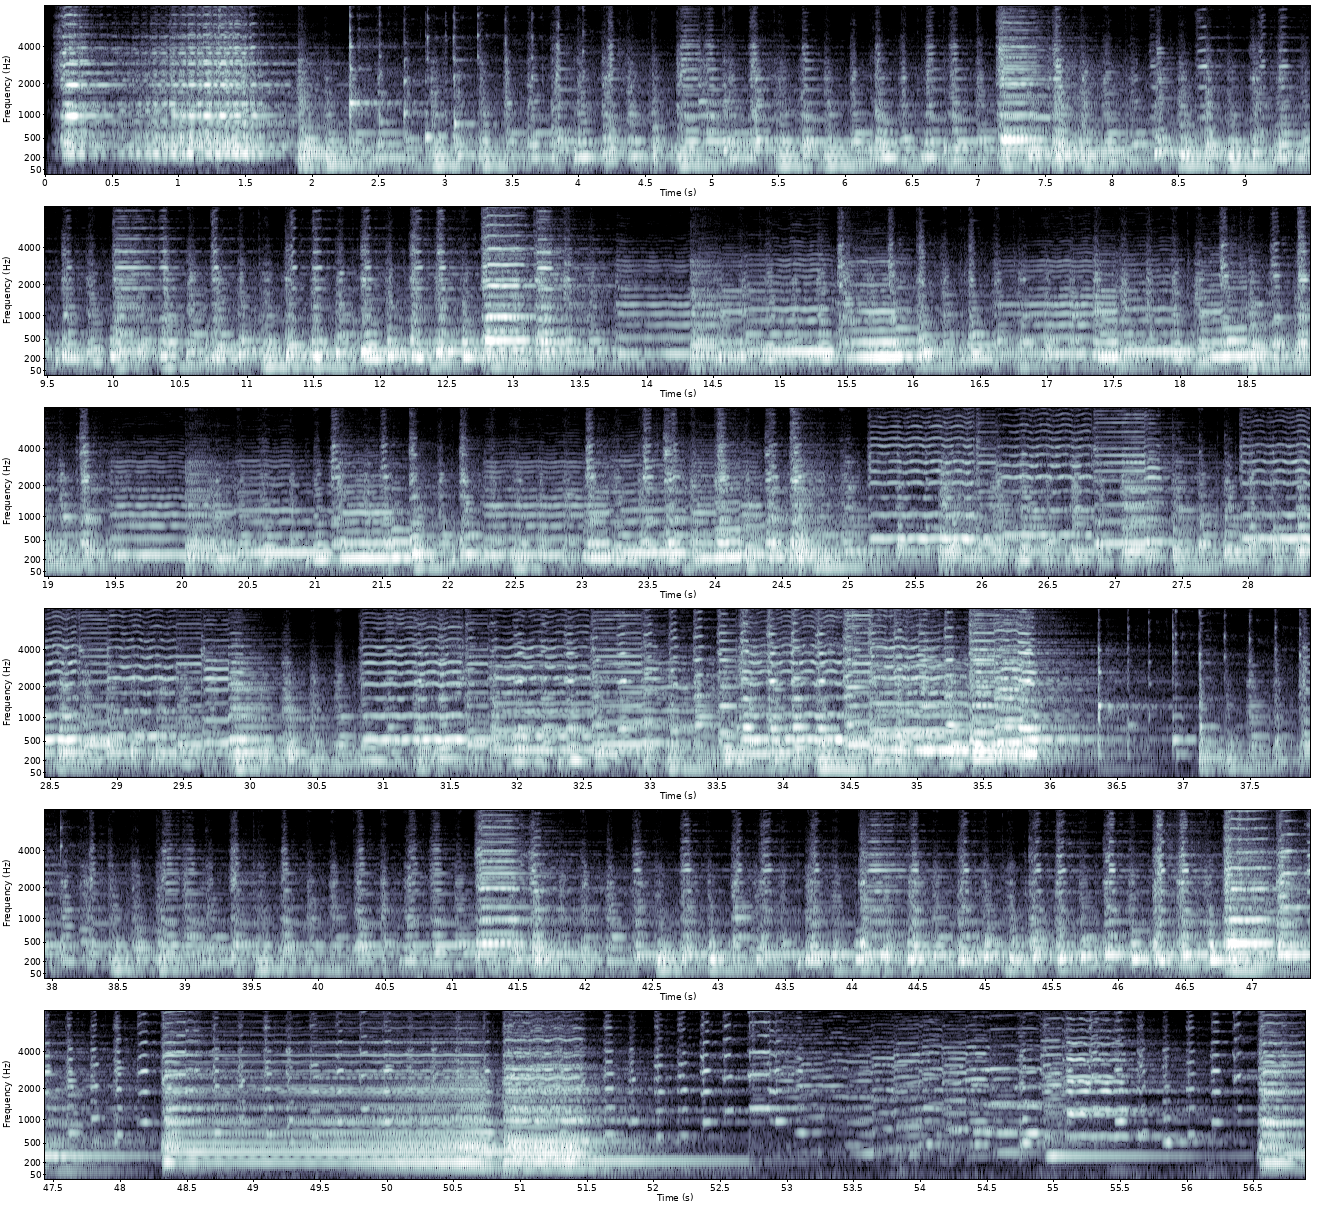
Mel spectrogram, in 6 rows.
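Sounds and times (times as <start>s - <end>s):
ambient string music evoking fear: 0.0s - 56.8s.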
